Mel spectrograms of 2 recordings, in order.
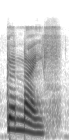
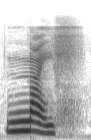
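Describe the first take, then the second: First: The k sound is pronounced at the start. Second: The k sound is silent at the start. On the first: The speaker calls it wrong. "it's not knife" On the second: The speaker calls it right. "the word is knife"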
